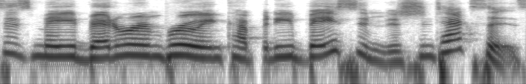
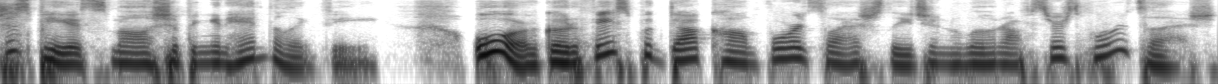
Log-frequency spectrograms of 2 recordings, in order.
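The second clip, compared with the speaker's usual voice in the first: put-on creepy ad-read voice, lower; 8 semitones lower than usual. Reading a sponsor ad aloud: put-on disturbing ad voice. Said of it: "most disturbing ads, ad voice".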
